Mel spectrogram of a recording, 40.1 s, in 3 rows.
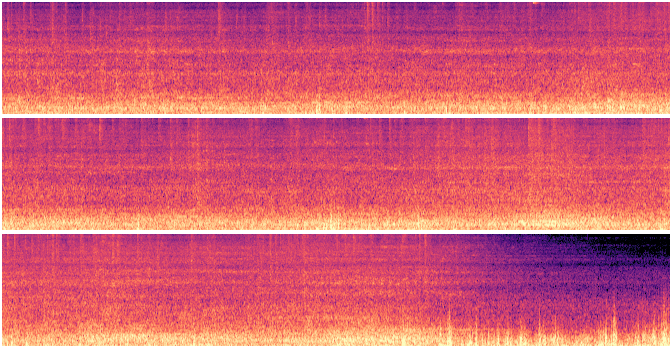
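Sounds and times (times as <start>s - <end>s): train wheels rumbling on rails: 0.0s - 40.0s
wagons clattering over track: 4.3s - 35.6s.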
